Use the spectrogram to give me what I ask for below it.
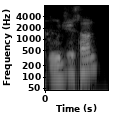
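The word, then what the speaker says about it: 우주선: And he said, uju son, like uju son, like that in Korean, if you say it like quickly, like uju-san, that means a spaceship.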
